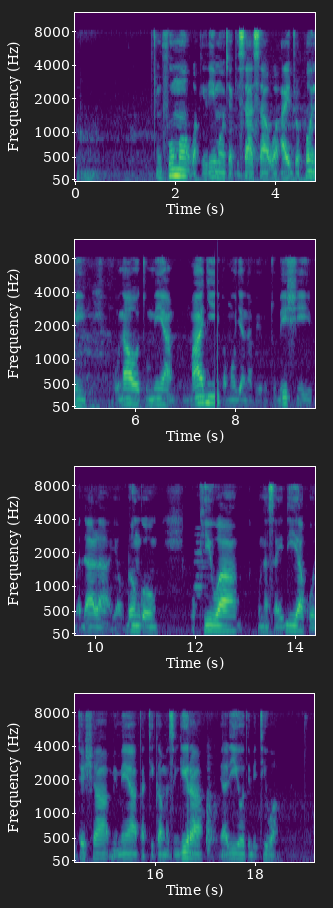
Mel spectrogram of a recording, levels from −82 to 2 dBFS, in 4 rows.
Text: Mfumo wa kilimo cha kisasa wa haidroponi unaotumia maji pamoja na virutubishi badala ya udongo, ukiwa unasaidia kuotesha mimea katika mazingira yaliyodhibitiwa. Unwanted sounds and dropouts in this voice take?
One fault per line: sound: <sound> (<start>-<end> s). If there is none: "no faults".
sound: dropout (7.6-7.6 s)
